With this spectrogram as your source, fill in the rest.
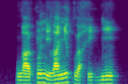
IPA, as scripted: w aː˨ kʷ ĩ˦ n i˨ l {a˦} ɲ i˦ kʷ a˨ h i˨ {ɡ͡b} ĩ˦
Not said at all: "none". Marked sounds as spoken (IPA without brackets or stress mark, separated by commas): a˦, ɡ͡b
